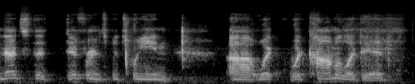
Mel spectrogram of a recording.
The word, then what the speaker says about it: Kamala: And regardless of what you think, when it comes to how Kamala is doing, her name is Kamala, by the way. It's pronounced Kamala. But you said Kamala real quick.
